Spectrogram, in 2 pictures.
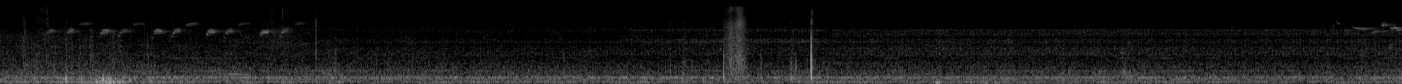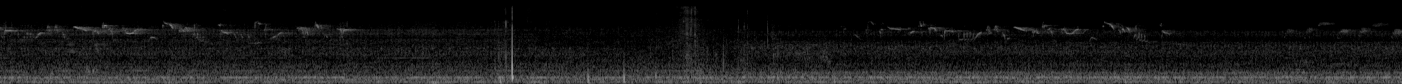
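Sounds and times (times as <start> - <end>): low background hum: 0.0 - 28.0
small bird twittering: 0.2 - 5.0, 13.4 - 18.3, 22.2 - 26.0.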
